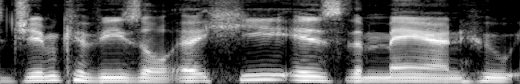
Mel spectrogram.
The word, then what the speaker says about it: Caviezel: Italian last names anyway I think it's Jim Caviezel uh there's no L I think it's cavisil oh it's there's no l okay so it's Jim Caviezel he is the man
